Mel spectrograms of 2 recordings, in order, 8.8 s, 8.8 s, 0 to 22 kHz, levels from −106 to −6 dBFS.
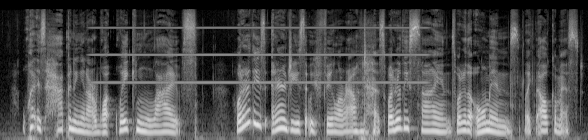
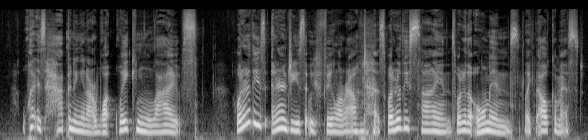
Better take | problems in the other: second | high-pitched whine; noticeable; from 1.5 to 6.5 s; 2 kHz, 20 dB below the speech

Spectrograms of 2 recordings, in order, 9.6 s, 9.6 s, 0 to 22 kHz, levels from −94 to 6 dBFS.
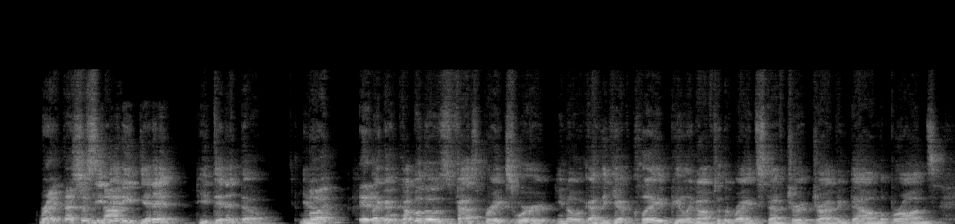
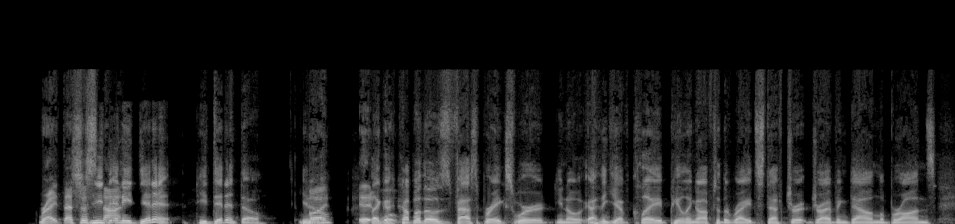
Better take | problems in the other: second | room echo; slight; dies away in 0.3 s // off-mic speech; far

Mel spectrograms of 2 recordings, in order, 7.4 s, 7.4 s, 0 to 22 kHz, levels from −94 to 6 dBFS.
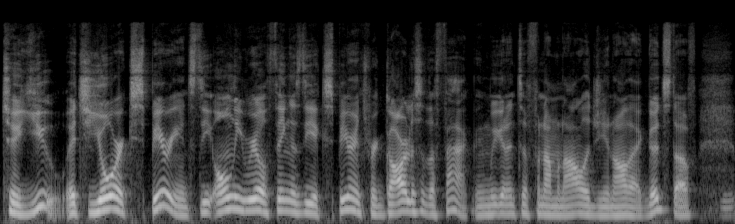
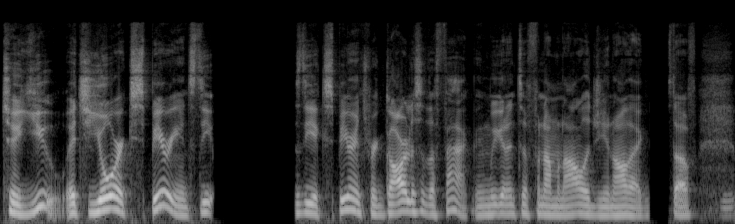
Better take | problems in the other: first | audio cutting out; at 2 s for 1 s and at 6.5 s

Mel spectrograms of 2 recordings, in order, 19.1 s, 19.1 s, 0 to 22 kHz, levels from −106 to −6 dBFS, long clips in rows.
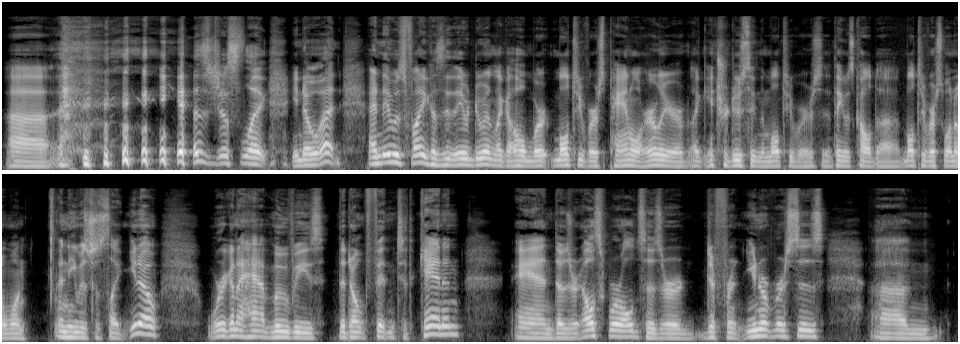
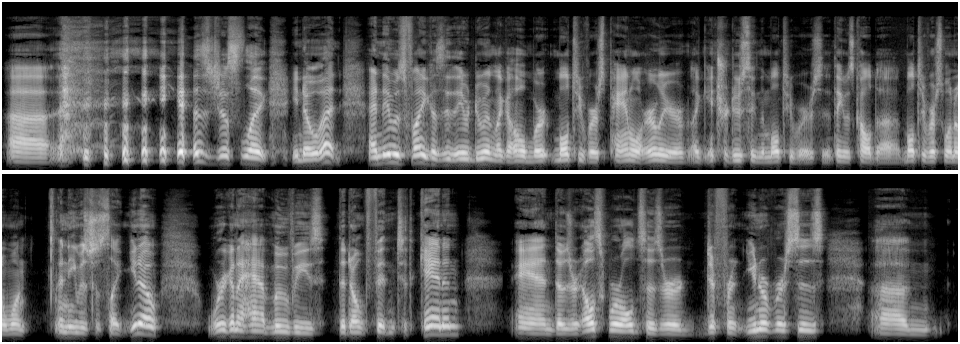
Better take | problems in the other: first | thin; somewhat; fading below 300 Hz

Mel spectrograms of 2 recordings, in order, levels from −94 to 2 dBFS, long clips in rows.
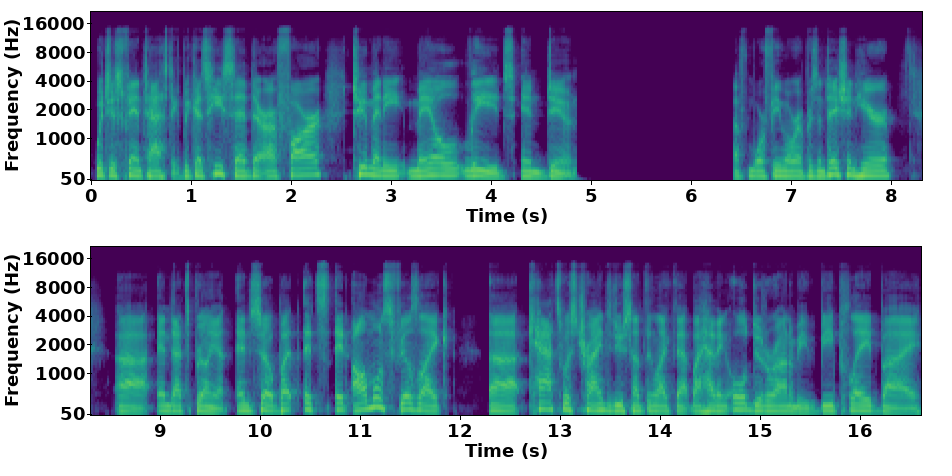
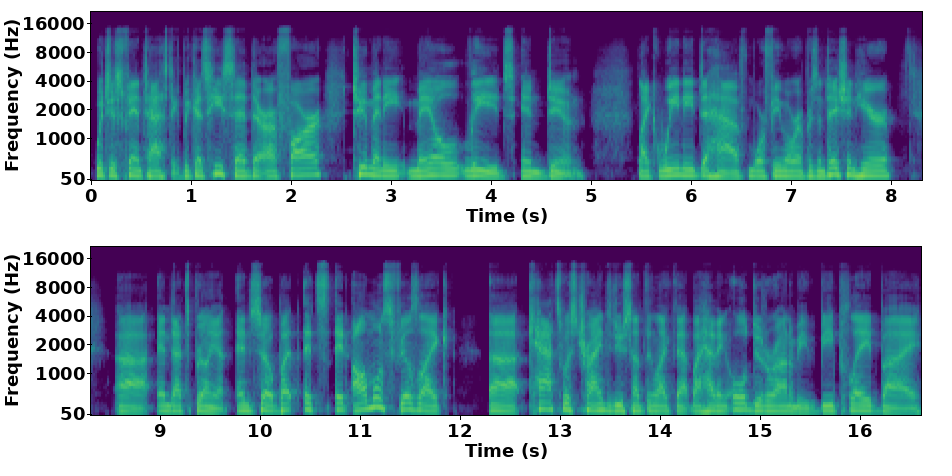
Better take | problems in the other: second | audio cutting out; at 5 s for 1.5 s

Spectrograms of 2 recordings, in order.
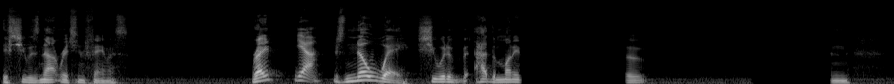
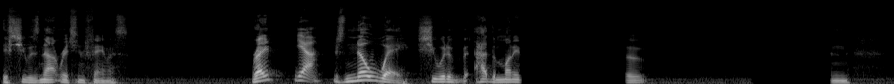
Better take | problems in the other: neither | audio cutting out; at 5 s for 1 s and at 7.5 s for 1 s; the same in both

